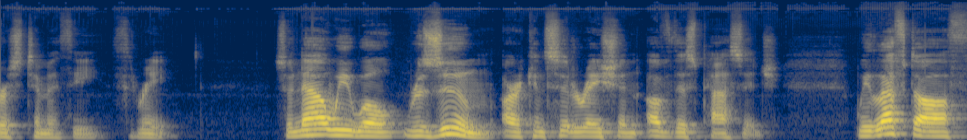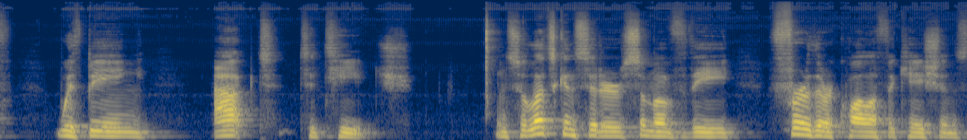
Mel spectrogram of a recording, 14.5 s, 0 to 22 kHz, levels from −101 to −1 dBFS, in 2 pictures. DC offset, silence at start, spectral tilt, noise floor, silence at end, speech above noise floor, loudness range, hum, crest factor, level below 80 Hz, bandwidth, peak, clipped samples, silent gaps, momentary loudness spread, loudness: under 0.1%; 0 s; -6 dB/octave; -77 dBFS; 0 s; 58 dB; 6 LU; none; 20 dB; -64 dBFS; 18 kHz; 0 dBFS; under 0.1%; none; 20 LU; -19 LUFS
